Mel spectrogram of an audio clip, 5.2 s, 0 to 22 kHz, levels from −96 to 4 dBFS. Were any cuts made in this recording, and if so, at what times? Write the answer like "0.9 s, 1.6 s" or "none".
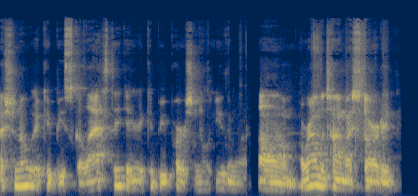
3.1 s

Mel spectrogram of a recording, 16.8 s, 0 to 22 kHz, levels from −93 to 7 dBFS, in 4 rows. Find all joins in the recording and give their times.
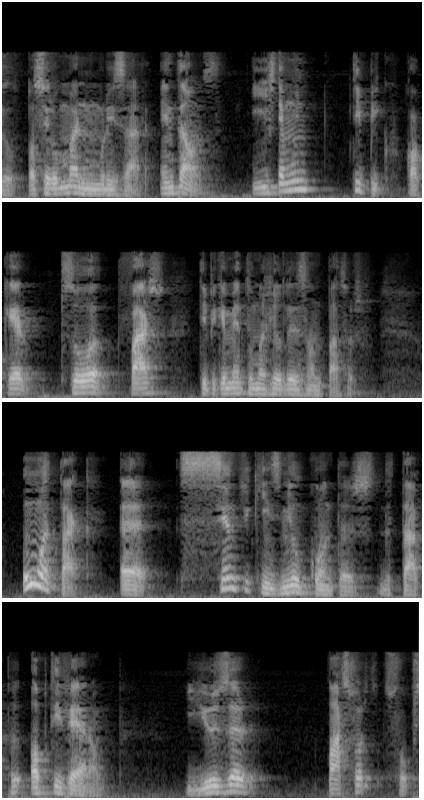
none

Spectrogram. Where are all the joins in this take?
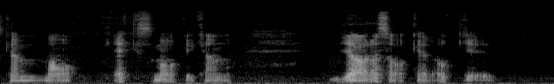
3.2 s

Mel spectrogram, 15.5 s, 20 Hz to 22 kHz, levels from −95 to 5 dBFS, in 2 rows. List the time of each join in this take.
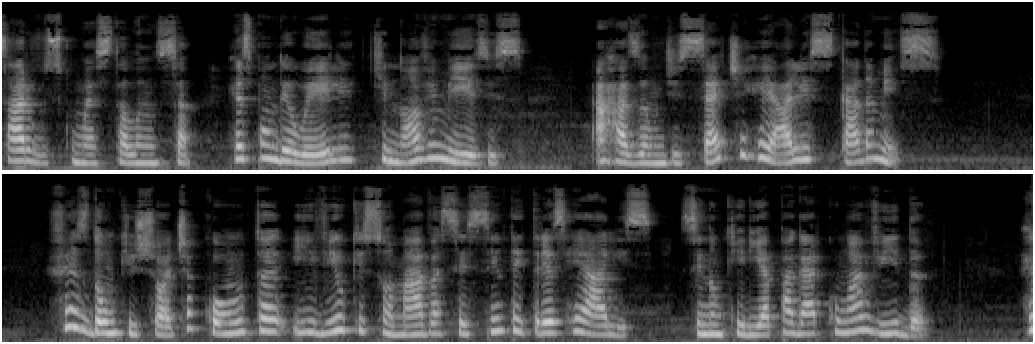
1.6 s, 12.8 s

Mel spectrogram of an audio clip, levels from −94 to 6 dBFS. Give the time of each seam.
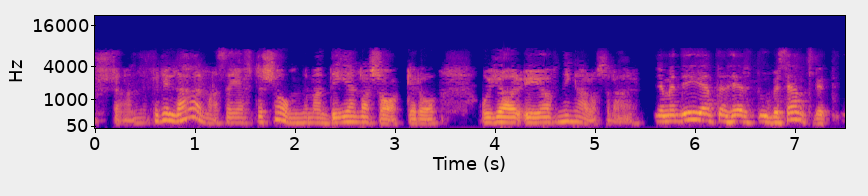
none

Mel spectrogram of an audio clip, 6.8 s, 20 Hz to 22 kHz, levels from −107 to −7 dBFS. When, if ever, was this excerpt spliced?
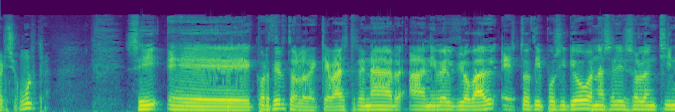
2.6 s

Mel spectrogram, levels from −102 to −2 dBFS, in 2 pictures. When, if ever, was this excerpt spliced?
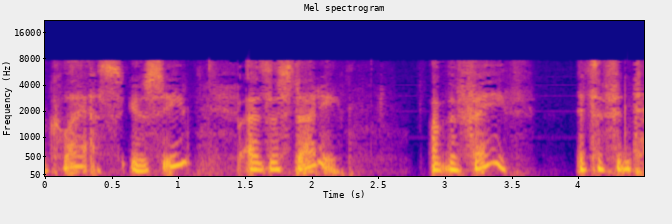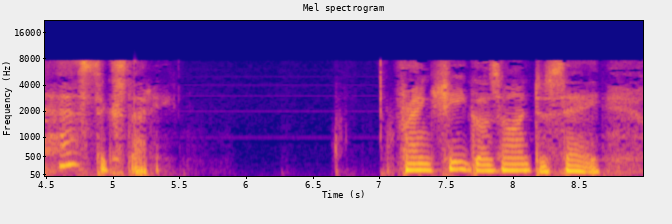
1.4 s

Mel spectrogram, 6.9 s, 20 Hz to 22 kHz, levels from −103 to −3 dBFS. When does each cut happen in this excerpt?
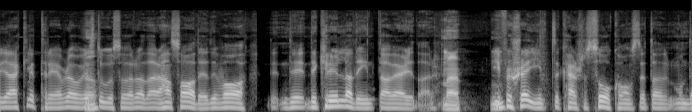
2.6 s, 4.9 s

